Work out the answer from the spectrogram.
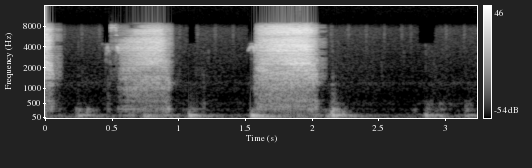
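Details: Two harsh, drawn-out hisses, the second longer and louder, from a barn owl owlet hungry for food from its parents, recorded in a nest box on 4 May 2023, with light scuffling beneath.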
